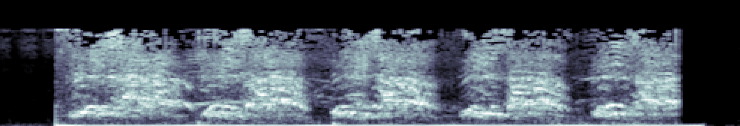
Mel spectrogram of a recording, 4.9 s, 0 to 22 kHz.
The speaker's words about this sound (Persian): ویدیوهایی نیز از دانشگاه آزاد شهر کرد دریافت شده که نشان می‌دهد دانشجویان در این دانشگاه تجمع کرده و شعار هر یک نفر کشتشه 1000 نفر کشتشه سر می‌دهند.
